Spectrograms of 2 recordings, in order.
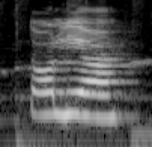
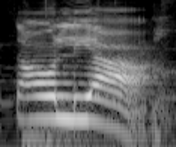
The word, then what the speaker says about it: तौलिया: बच्चों ये शब्द भी आजकल बोलचाल की भाषा में इस तरह बोले जाते हैं। पौधा, दौलत, तौलिया, जो कि सही उच्चारण नहीं है। इसका सही उच्चारण कैसा है?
